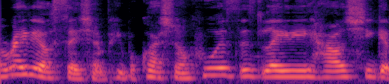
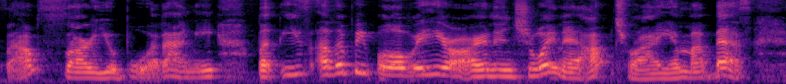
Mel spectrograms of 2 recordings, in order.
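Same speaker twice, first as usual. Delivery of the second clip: mock sarcastic, facetious, insincere delivery; 3 semitones higher, 4 dB louder than usual. Retelling a reply to a heckler: imitating own sarcastic reply. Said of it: "I was being facetious".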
